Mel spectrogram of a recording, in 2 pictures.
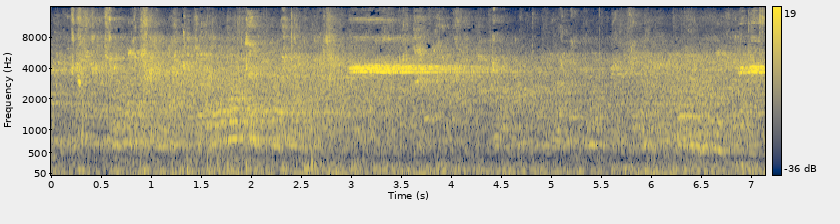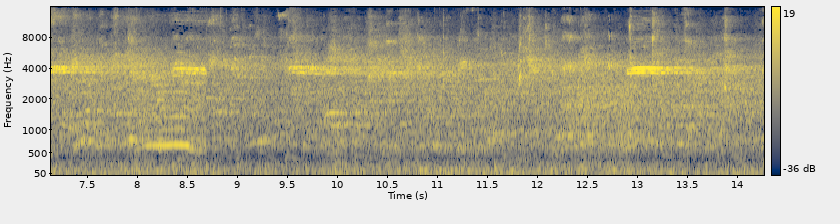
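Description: Basketball game ambience in a large echoing sports hall: a ball bouncing on the court and a crowd of voices talking and calling out. A high-pitched squeak, typical of sneakers on the court, comes four times, each lasting about a second.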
